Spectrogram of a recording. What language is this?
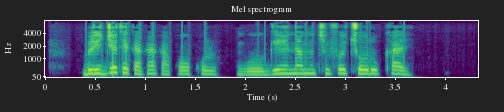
Ganda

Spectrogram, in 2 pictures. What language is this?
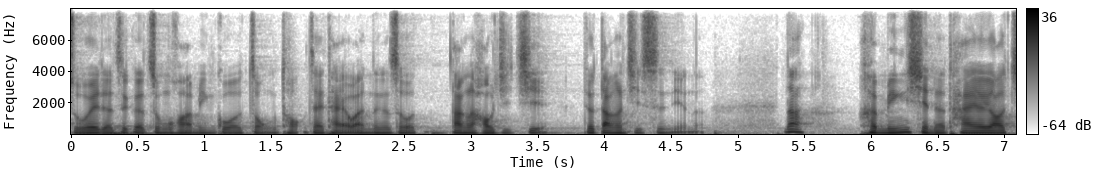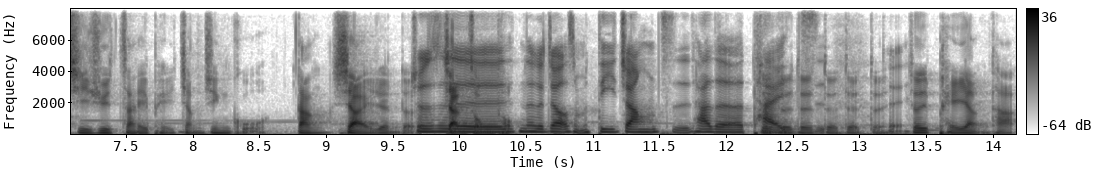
Chinese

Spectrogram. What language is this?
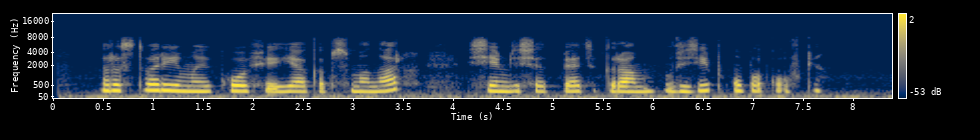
Russian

